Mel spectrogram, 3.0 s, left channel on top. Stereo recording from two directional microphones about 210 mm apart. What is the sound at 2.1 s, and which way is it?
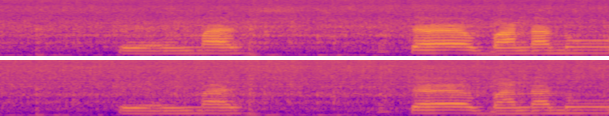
Sizzle, 25° right (ahead or behind).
